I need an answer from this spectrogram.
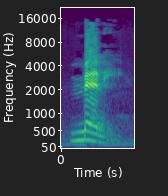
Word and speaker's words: many: m a n y in this word the letter a stands for the short e sound e the letter y stands for the long e sound e now let's blend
